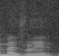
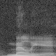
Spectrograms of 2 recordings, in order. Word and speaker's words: Meslier: Yeah, one little thing with Meslier. Well, Melier, if you want to say it right. – It's not an S in his name, we're sticking with it, alright.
